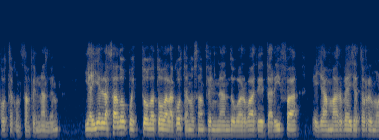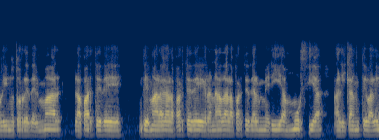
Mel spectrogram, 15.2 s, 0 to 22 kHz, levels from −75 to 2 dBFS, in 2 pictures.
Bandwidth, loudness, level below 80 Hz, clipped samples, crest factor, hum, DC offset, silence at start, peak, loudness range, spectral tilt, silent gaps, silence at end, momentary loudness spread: 7.4 kHz; -20 LUFS; -72 dBFS; under 0.1%; 20 dB; none; under 0.1%; 0 s; 0 dBFS; 3 LU; -5.5 dB/octave; none; 0 s; 10 LU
